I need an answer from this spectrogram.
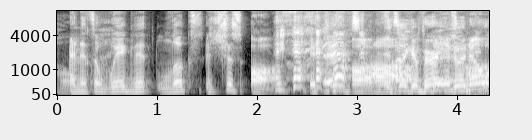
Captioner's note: laughing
